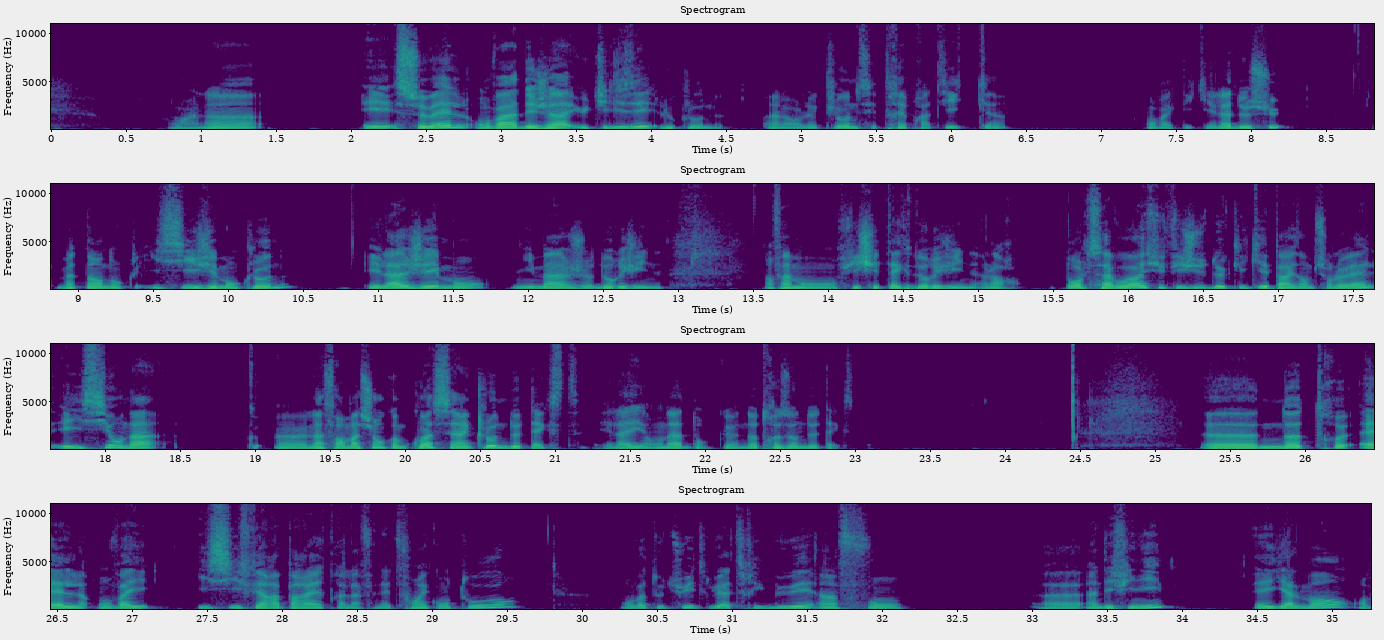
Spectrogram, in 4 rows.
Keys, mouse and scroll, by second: 1.1 click, 7.9 click, 10.2 click, 11.4 click, 16.9 click, 21.5 click, 23.4-24.0 drag, 28.6 click, 33.6 click.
